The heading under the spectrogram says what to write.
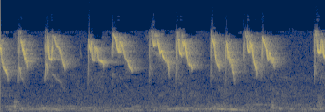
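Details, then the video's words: Pet pleci white-eye in champion gacor song, sharp high chirps sliding downward in pairs and triplets, separated by short pauses, roughly one and a half bursts per second. "Birds Chirping Pleci Master Joss Chirps"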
